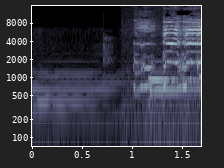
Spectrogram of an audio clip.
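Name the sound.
rooster crowing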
